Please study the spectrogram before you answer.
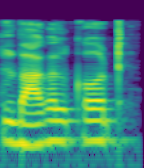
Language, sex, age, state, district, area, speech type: Sanskrit, male, 18-30, Karnataka, Dharwad, urban, spontaneous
